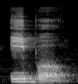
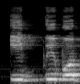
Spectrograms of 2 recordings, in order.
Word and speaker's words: Igbo: The word Igbo was born when the British, who colonized our community, our forefathers, our ancestors, could not pronounce this sound because it is unpronounceable by them.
